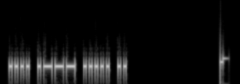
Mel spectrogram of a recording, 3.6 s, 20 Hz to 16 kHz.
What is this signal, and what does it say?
Morse code, heard as a keyed tone, about 28 wpm, 700 Hz. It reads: HJ5I
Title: Four Challenging Letter-Number Combinations 28wpm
